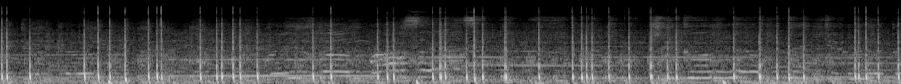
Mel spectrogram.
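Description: Fireworks crackling and popping in a fast, irregular string of sharp reports, with music playing along with the display.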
